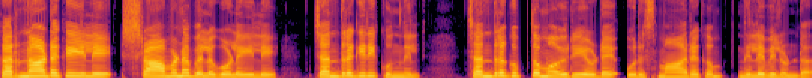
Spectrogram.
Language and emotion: Malayalam, neutral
